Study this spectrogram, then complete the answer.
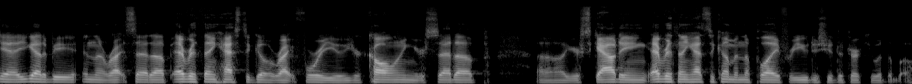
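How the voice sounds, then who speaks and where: A man's fairly low, bright, sharp voice at a fairly quick pace, with monotone, flat intonation, big swings in loudness and a dry, close sound with no echo. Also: very clean recording, silent background. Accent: US Midwestern. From East Central Indiana. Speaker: hunting podcaster. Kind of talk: casual interview.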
